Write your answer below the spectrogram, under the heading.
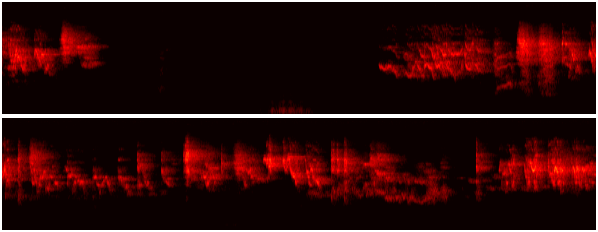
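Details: Pet budgerigar chirping happily indoors: rapid, dense run of scratchy warbled chirps and chatter, starting after a brief gap with a short low thump, then continuous busy twittering to the end.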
